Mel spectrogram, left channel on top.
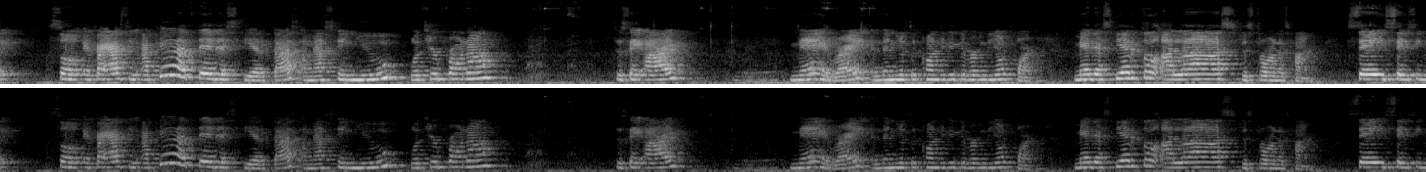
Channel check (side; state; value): right; quieter; 11.9 dB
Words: So if I ask you, ¿a qué hora te despiertas? I'm asking you, what's your pronoun? To say I? Me, right? And then you have to conjugate the verb in the yo form. Me despierto a las, just throw in a time.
